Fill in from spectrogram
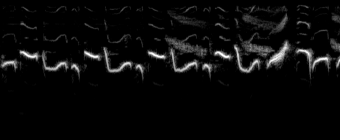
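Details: Hwamei in loud song, a rapid chain of fluid whistled notes wavering up and down, repeated without a break for the whole stretch.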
